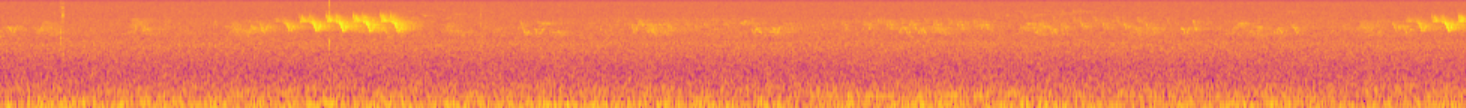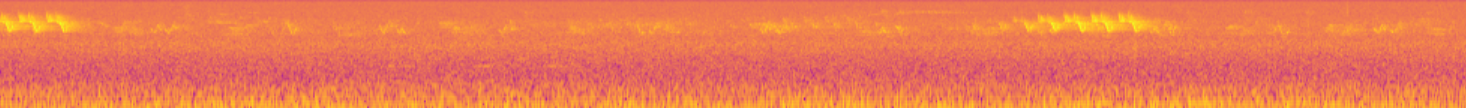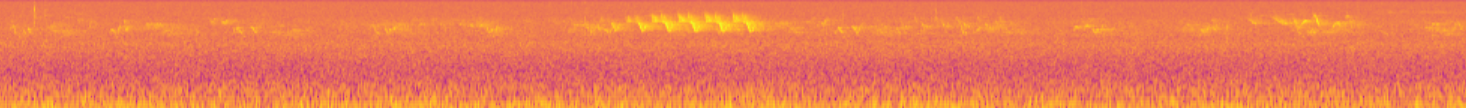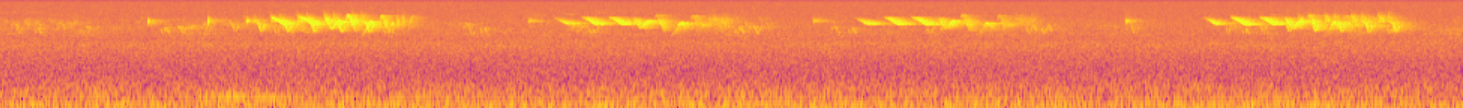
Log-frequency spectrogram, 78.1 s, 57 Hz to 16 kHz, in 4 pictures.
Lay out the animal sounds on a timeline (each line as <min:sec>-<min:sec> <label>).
0:00.0-0:07.4 Red-eyed Vireo (Vireo olivaceus)
0:03.4-0:05.8 Ovenbird (Seiurus aurocapilla)
0:08.1-1:05.4 Red-eyed Vireo (Vireo olivaceus)
0:11.3-0:13.3 Ovenbird (Seiurus aurocapilla)
0:13.7-0:15.8 Ovenbird (Seiurus aurocapilla)
0:18.5-0:20.7 Ovenbird (Seiurus aurocapilla)
0:32.6-0:35.0 Ovenbird (Seiurus aurocapilla)
0:46.8-0:49.5 Ovenbird (Seiurus aurocapilla)
0:51.3-0:52.7 Ovenbird (Seiurus aurocapilla)
0:55.5-0:57.3 Louisiana Waterthrush (Parkesia motacilla)
0:58.3-1:00.2 Ovenbird (Seiurus aurocapilla)
1:01.6-1:04.2 Ovenbird (Seiurus aurocapilla)
1:02.1-1:03.8 Louisiana Waterthrush (Parkesia motacilla)
1:05.7-1:08.1 Louisiana Waterthrush (Parkesia motacilla)
1:06.1-1:18.1 Red-eyed Vireo (Vireo olivaceus)
1:09.8-1:12.4 Louisiana Waterthrush (Parkesia motacilla)
1:14.5-1:16.4 Louisiana Waterthrush (Parkesia motacilla)
1:15.5-1:17.7 Ovenbird (Seiurus aurocapilla)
